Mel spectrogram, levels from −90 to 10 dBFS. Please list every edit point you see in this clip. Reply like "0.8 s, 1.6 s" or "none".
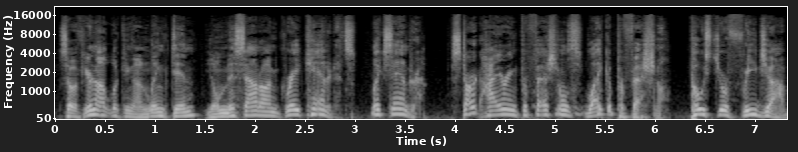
none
